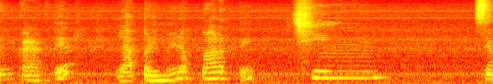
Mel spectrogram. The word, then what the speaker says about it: 青: El primer carácter, Qin, se pronuncia con el primer tono del chino.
